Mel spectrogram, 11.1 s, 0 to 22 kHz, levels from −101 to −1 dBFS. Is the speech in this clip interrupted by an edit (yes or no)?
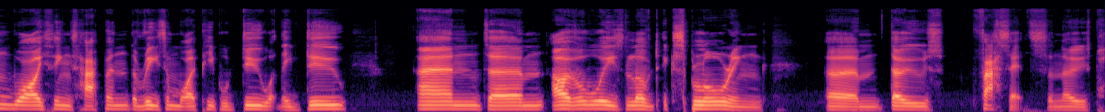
no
